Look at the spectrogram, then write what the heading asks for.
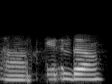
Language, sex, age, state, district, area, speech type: Malayalam, female, 18-30, Kerala, Kannur, rural, conversation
